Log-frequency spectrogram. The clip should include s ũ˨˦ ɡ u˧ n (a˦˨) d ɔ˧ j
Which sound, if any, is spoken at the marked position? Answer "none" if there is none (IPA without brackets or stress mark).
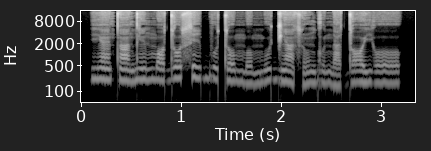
a˨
